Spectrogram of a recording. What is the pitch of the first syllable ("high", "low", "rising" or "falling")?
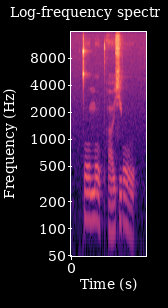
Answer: high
